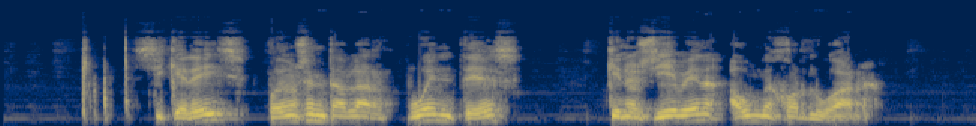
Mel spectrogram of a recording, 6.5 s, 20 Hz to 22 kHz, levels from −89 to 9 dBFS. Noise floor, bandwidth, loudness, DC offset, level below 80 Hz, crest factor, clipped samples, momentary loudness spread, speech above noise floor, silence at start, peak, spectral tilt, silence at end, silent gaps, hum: -62 dBFS; 7.8 kHz; -14 LUFS; under 0.1%; -60 dBFS; 14 dB; under 0.1%; 12 LU; 49 dB; 0.55 s; 0 dBFS; -4 dB/octave; 0.65 s; none; none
